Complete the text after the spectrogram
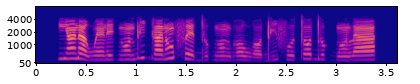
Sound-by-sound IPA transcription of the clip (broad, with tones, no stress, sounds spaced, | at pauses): j ã˦ ɾ a˦˨ w ɛ̃˧ ɾ e˧ ɡ ɔ̃˧ d i˦ ɡ a˧ ɾ ɔ̃˦ f ɛ˦˨ d o˨˦ ɡ ɔ̃˧ ɡ ɔ˧ w ɔ˨ d i˨˦ f o˧ t ɔ˦ d o˦ ɡ͡b ɔ̃˧ l a˦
